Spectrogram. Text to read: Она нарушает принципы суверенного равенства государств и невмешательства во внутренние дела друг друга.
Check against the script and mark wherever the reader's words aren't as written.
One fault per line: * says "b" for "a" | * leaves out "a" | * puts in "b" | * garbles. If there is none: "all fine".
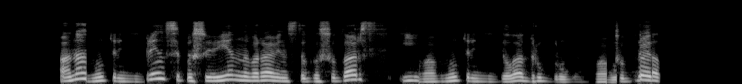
* says "внутренние" for "нарушает"
* leaves out "невмешательства"
* garbles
